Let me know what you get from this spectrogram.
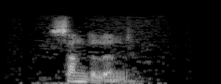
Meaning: A place in England: 1. A city and metropolitan borough of Tyne and Wear 2. A hamlet in Blindcrake parish, Cumberland, Cumbria, previously in Allerdale district (OS grid ref NY1735)
- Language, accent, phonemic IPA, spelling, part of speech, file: English, Southern England, /ˈsʌndələnd/, Sunderland, proper noun, En-uk-Sunderland.ogg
